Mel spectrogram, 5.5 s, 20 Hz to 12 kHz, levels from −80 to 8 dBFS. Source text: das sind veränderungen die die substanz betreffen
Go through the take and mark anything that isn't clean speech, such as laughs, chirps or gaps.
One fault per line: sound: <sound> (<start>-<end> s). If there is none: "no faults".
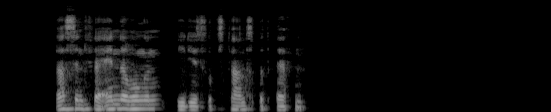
no faults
